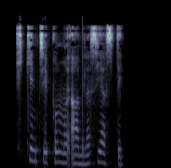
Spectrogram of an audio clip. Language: Uyghur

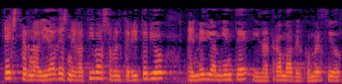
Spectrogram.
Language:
Spanish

